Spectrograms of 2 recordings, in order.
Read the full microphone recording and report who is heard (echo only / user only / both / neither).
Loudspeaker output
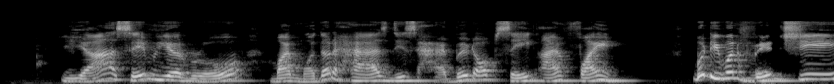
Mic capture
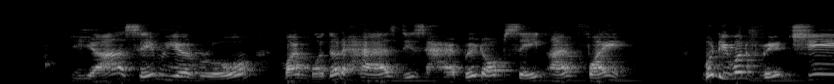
echo only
